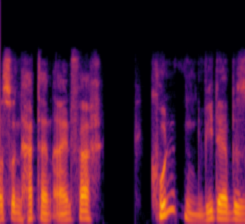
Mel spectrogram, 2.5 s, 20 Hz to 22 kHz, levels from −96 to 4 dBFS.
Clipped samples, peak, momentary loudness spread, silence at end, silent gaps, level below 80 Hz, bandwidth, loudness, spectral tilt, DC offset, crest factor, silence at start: under 0.1%; -6 dBFS; 10 LU; 0 s; 1.08-1.34 s; -68 dBFS; 9 kHz; -24 LUFS; -5.5 dB/octave; under 0.1%; 18 dB; 0 s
